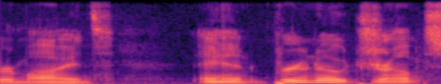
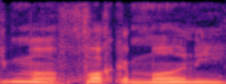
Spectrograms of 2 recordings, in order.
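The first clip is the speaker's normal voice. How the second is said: mock dead-serious, stern put-on voice. Retelling a friend's demand made in a sombrero and ski mask: imitating Bruno, dead serious. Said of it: "he would be dead serious".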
